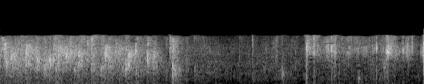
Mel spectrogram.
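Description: A crowd applauds steadily, a dense crackle of many hands clapping at once. It swells, eases briefly in the middle, then rises again with a few sharper claps standing out.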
